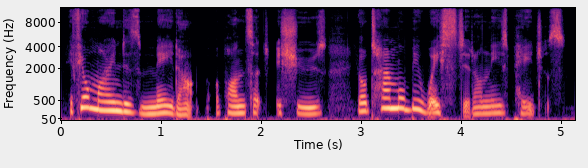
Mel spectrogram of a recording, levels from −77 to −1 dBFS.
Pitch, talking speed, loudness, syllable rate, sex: 195 Hz, 200 wpm, -16 LUFS, 4.8 syllables/s, female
